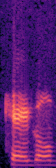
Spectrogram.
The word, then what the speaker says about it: Cagle: It's Cagle, but it's fine.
